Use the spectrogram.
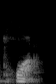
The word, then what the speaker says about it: trois: Y no, solamente recuerden, 3 se pronuncia trois.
